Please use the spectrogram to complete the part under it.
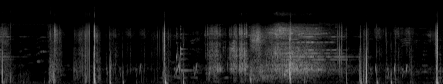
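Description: Game interface sounds click and chime as menus open and close.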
